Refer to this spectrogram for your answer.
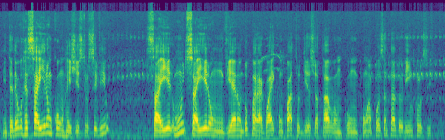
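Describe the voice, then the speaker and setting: A man's voice: medium pitch, moderate pace, gravelly, a little mellow, slight background noise. A man being interviewed as a landowner, talking emphatically and stacking up points one after another. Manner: emphatic, listing and repeating points. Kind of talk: conversational interview.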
